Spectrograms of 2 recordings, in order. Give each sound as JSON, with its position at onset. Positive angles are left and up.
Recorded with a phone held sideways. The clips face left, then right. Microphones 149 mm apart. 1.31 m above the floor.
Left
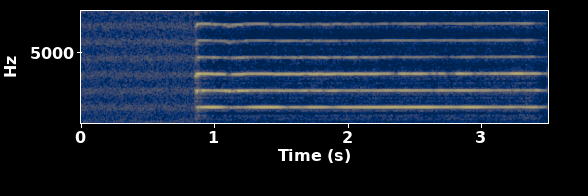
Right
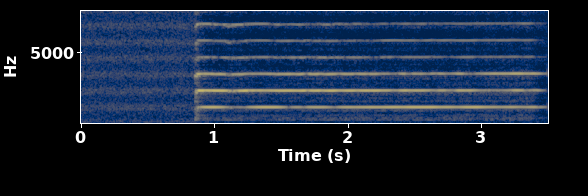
{"t": 0.9, "sound": "a violin", "side_deg": -70, "distance_m": 2.0}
